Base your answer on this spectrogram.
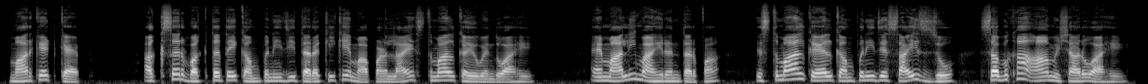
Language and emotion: Sindhi, neutral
